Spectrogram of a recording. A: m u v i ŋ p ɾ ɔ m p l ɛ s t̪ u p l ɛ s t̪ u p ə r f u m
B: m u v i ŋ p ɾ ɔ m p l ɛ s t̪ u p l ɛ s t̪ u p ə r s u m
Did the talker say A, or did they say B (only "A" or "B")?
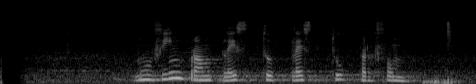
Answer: A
